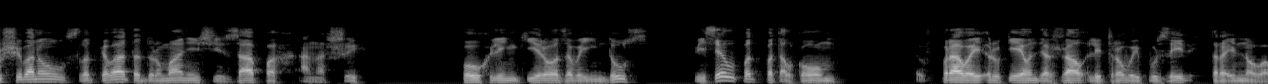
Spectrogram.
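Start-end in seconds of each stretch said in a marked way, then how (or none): none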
